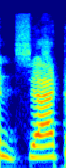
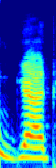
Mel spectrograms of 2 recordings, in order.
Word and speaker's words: get: ठीक है, तो ये आपको याद रखना होगा कि गेट, हम इसे जेट नहीं गेट ही बोलते हैं।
